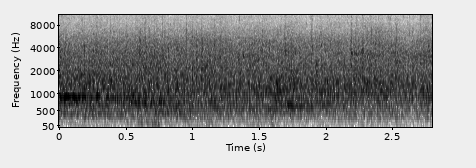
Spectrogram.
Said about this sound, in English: Come on, if we're going to clap, let's give God a big clap of praise.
